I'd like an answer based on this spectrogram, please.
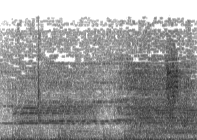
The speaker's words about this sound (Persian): گوسفندها را زودتر از اینجا ببرید.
